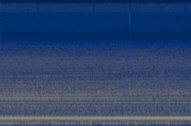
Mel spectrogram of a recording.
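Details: Furnace heater that quit working: steady low electrical hum at one fixed pitch; owner thinks it's the fan motor but isn't sure, flame no longer lighting, diagnostic light flashing a four-flash code.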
